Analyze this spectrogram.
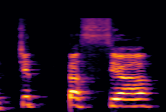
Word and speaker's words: चित्तस्य: चित्तस्य योगिनो यता चितस्य देखिए यहां पे चित जो चित आधा त है वहां पे हमको हल्का सा बल लगाना है चित चितस चितस और यहां जो स है उस पे भी हमको हल्का सा बल लगाना है तो चितस्य इस प्रकार से हो जाएगा योगिनो यत चितस्य यत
